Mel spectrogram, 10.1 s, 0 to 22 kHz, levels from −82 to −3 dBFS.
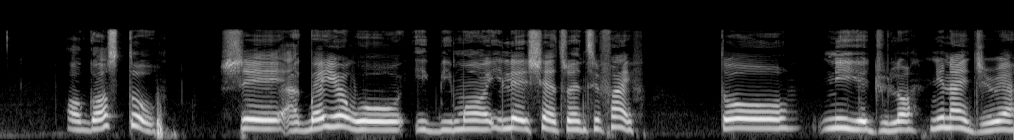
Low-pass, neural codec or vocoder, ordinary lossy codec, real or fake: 9.9 kHz; none; none; real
